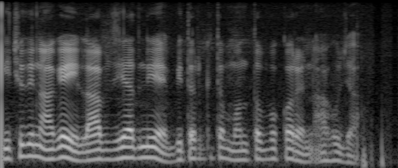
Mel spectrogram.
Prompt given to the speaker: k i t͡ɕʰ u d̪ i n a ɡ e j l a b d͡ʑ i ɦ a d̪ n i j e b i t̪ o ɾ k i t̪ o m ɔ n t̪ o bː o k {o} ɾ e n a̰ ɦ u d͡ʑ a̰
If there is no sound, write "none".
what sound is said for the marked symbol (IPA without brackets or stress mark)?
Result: ɔ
